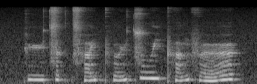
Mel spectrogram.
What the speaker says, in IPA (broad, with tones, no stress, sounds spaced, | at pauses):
k yː˧ t͡s ɐ˧ k̚ t͡sʰ ɐ˨˥ j pʰ ɵ˨˥ ɥ t͡s uː˥ j pʰ ɐ˨˥ ŋ f œː˨˥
